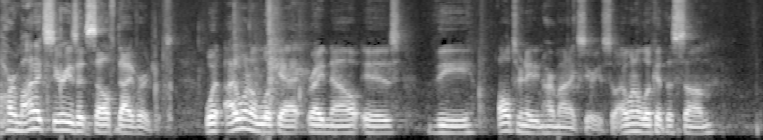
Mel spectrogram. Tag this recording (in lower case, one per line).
speech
